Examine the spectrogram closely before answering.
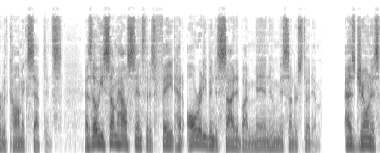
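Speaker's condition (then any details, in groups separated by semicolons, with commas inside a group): No condition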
